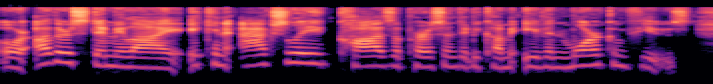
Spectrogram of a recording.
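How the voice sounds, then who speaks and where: Over a quiet background, a woman uses an ordinary speaking voice at medium pitch and moderate pace, her intonation fairly even and the sound dry and close with no echo. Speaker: nursing assistant instructor. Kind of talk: lecture. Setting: video call. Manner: many filler words.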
